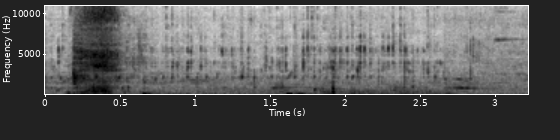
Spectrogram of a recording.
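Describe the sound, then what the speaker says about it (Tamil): Water being stirred and poured in a garden bucket for manure gives a splashy burst at the start, then softer trickling and dripping, quiet and close. "இப்போ இந்த தண்ணி கலக்கிறேன் பாருங்கள்"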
